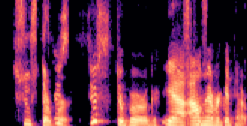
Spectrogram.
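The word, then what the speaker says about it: Soesterberg: Sosterberg is pronounced Susterberg. Susterberg.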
